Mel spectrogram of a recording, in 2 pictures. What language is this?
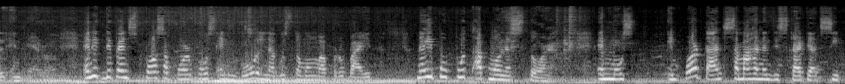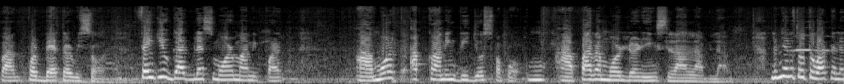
Filipino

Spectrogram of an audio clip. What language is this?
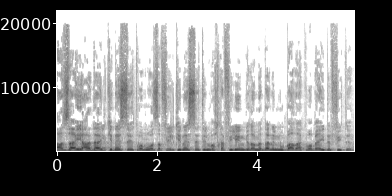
Hebrew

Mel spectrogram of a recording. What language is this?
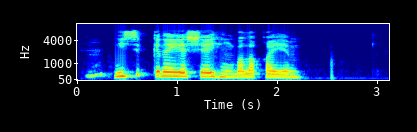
Bashkir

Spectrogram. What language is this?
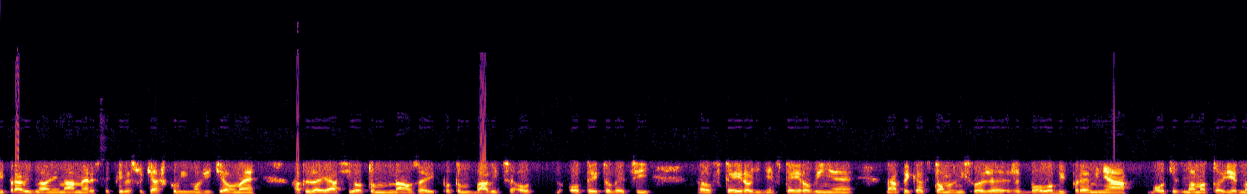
Slovak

